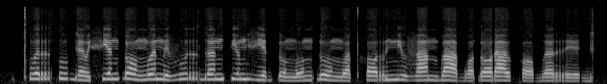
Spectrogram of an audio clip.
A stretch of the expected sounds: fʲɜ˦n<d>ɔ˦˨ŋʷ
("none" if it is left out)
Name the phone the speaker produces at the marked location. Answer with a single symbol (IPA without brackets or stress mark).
ɗ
